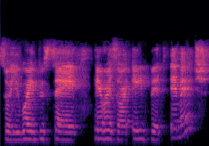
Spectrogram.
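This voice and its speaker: With audible room echo in the space, a woman's voice sits at a medium pitch. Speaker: lecturer teaching image analysis. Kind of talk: lecture. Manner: halting, many fillers.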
